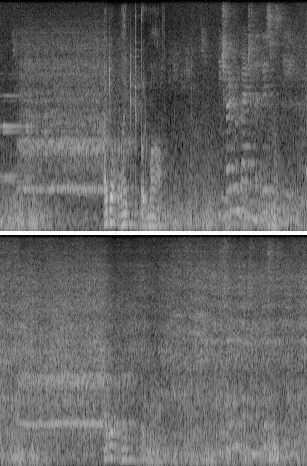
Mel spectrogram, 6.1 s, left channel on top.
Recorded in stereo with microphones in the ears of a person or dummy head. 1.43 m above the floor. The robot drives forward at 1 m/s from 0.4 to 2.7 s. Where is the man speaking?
40° left (ahead or behind), 0.9 m; by 3.3 s 80° left, 0.6 m.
